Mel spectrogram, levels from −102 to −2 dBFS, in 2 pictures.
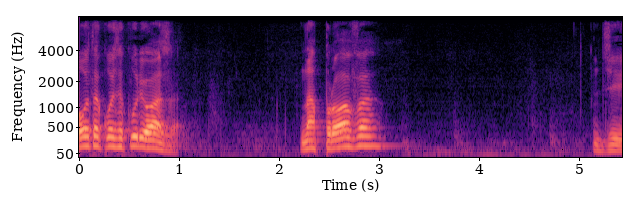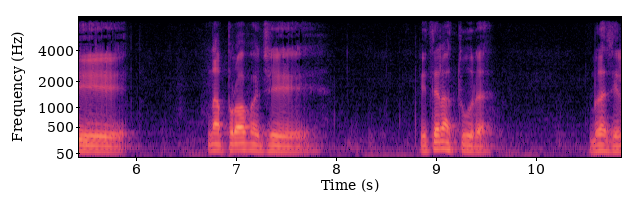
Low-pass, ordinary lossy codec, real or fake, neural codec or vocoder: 7.2 kHz; AAC, 48 kbps; real; none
